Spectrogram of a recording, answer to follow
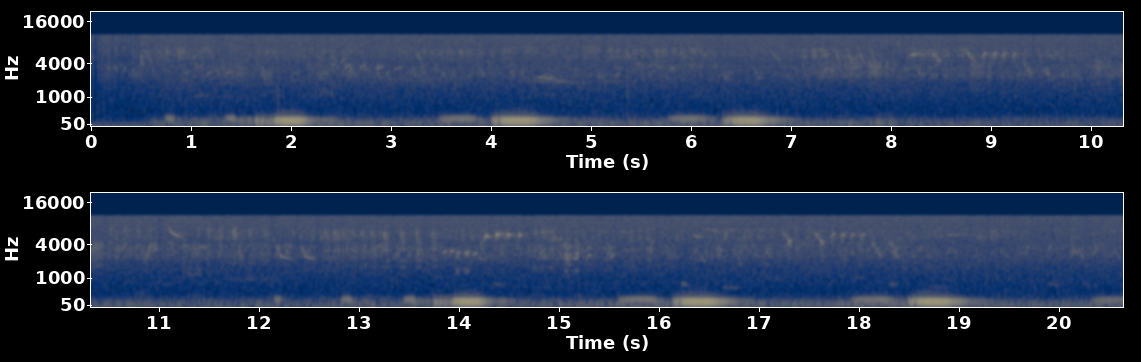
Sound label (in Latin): Botaurus stellaris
